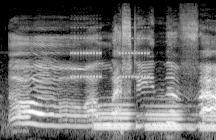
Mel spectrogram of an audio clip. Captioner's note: ringing Continues; groans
